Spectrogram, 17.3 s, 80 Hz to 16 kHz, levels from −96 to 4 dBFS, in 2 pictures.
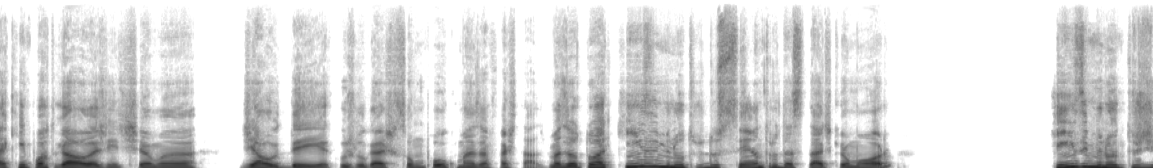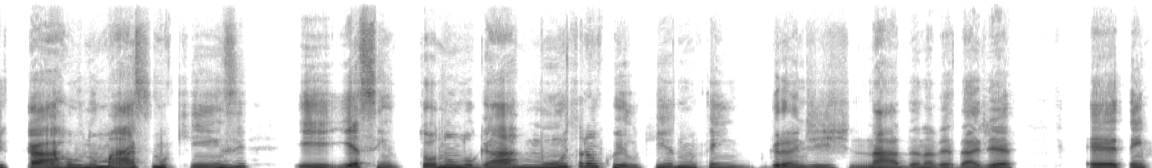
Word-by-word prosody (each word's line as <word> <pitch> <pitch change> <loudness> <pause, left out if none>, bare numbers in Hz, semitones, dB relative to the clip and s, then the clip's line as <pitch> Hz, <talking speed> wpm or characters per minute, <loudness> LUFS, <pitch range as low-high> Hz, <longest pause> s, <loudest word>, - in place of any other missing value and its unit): aqui 140 +9 -1
em - - 0
Portugal 160 -5 +4
a 125 - +4
gente 140 +1 -8
chama 135 -1 -1 0.3
de 130 +4 +1
aldeia, 110 -6 +1
os 110 -2 -3
lugares 115 -1 -1
que - - -18
são 125 - -3
um 125 - -6
pouco 145 +5 0
mais 135 -1 -2
afastados, 140 -7 -7
mas 140 +5 +1
eu 180 - +6
tô 225 +5 +2
a 215 - +5
15 270 +8 +3
minutos 215 -5 +3
do 200 +2 -1
centro 205 +3 -2
da 175 -2 -1
cidade 140 -3 -2
que - - -5
eu 135 - 0
moro 125 - -1 1.2
15 260 +6 +6
minutos 205 -5 +4
de 190 -1 -4
carro, 195 +9 +3
no 200 +3 +1
máximo 235 -1 +1
15, 205 - -4 0.3
e 175 +2 -3
e, 180 - +7
assim, 185 -7 -4
tô 165 +2 +1
num 220 +2 +3
lugar 175 +1 0
muito 195 - 0
tranquilo, 225 - -2
que 235 +3 -3
não 225 -2 -1
tem 165 - -8
grandes 130 -1 -2
nada, 115 -2 -3
na 100 -1 -4
verdade. 100 -1 -4
É 105 -1 +1 0.6
é, 105 -1 +3
tem, 120 +3 -4
160 Hz, 185 wpm, -23 LUFS, 130-205 Hz, 1.2 s, e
